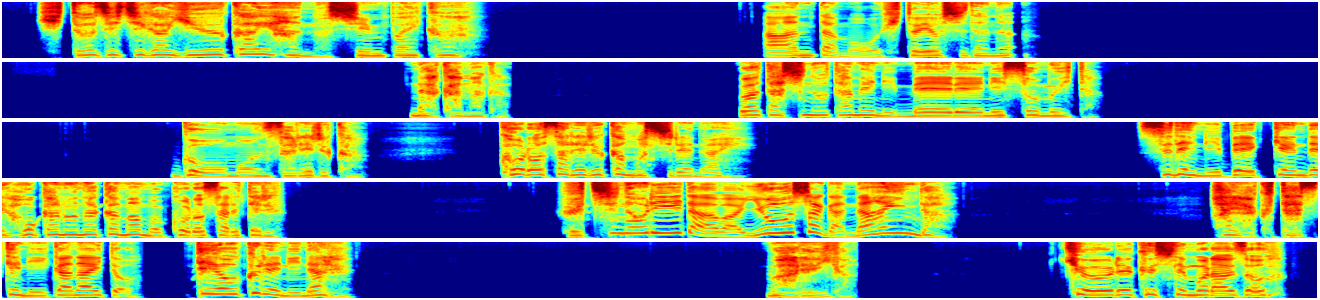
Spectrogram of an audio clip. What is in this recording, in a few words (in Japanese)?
40代女性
